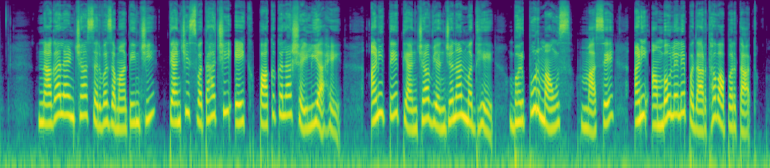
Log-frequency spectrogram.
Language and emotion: Marathi, neutral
